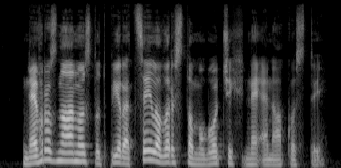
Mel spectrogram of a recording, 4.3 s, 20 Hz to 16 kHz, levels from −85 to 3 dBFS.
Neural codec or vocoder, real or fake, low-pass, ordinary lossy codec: codec, 32 kHz, 1.9 kbps, SNAC; fake; 14.4 kHz; none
